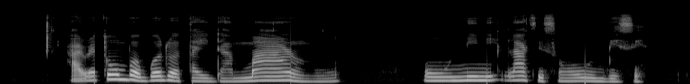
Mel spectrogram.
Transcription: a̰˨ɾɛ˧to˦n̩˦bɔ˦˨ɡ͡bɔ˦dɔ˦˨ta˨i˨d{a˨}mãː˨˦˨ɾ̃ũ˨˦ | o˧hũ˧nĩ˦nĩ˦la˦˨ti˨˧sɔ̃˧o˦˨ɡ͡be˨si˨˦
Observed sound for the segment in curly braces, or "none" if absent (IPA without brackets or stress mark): a˨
